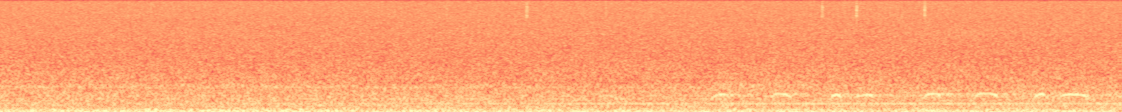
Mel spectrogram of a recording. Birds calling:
Barred Owl (Strix varia)

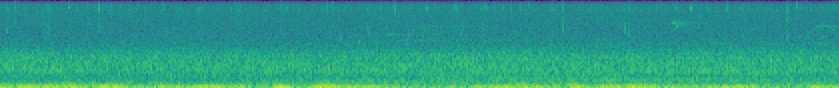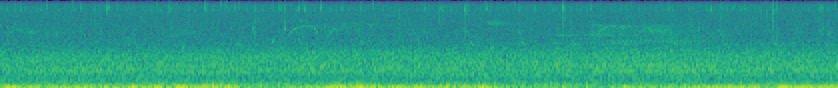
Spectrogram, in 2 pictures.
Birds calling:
Eastern Phoebe (Sayornis phoebe)
Red-winged Blackbird (Agelaius phoeniceus)
Northern Cardinal (Cardinalis cardinalis)

